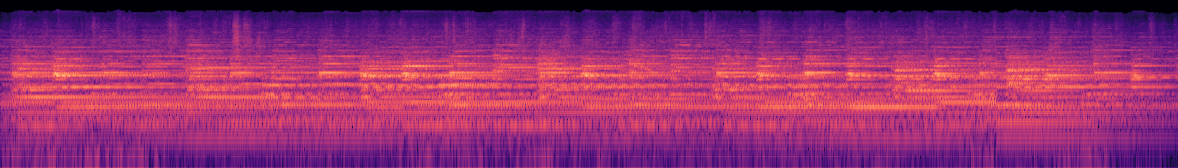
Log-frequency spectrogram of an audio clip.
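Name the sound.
church bells ringing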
